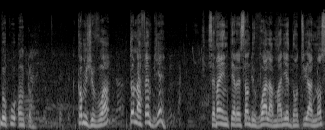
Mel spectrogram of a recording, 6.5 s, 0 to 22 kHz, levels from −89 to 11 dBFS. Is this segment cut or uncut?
cut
